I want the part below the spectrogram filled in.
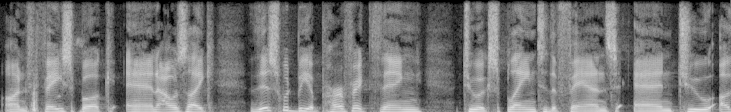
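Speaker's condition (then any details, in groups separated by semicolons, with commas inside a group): No condition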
